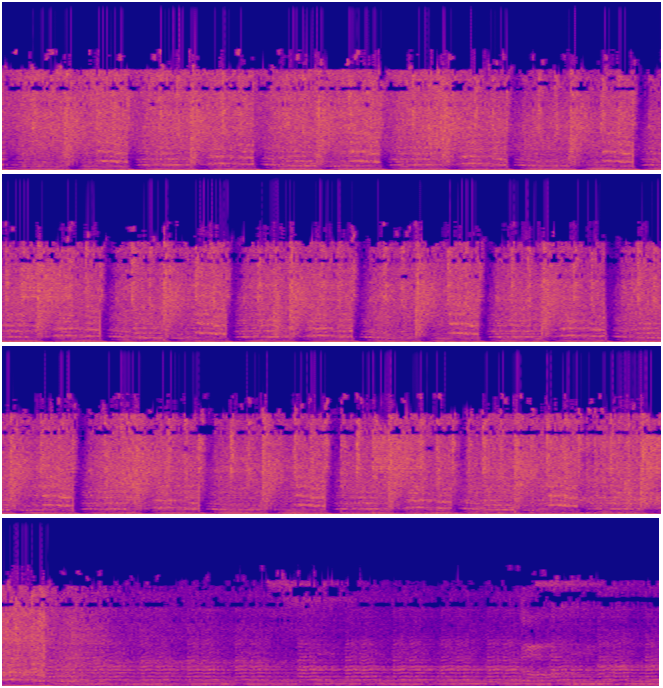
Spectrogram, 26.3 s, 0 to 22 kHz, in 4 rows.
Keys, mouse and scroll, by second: 6.8 Down, 8.7 click, 9.3 space, 11.6 click, 16.4 click, 20.2 space, 20.3-20.8 click, 20.6 space, 20.8-24.7 drag.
